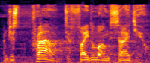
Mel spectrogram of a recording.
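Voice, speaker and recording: A man's voice: on the low side, moderate pace, natural voice. An actor playing an eager, loyal junior knight in a fantasy video game, earnest and deferential to his commander. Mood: earnest, proud. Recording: long reverb, faint music behind.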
